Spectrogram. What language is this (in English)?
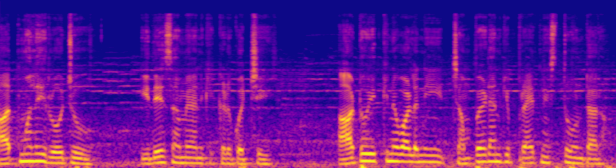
Telugu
